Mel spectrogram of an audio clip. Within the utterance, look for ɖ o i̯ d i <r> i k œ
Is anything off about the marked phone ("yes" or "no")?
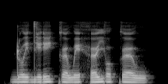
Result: yes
